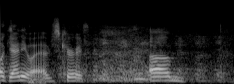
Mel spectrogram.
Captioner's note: laughter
